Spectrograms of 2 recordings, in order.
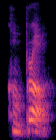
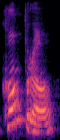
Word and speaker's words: compró: But if I say compró, then I'm putting the emphasis on the last syllable, and that means he, she, or you bought.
